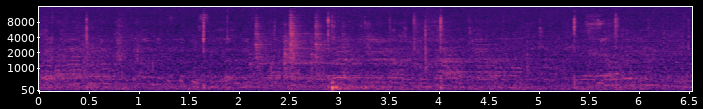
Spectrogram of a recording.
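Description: Players' voices talking in the background, with a few sharp knocks and one louder thump about three seconds in, from footballs being struck.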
